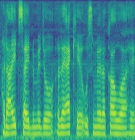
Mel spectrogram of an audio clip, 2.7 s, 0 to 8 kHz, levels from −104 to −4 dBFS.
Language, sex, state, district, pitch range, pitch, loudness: Hindi, male, Haryana, Rohtak, 145-150 Hz, 145 Hz, -17 LUFS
